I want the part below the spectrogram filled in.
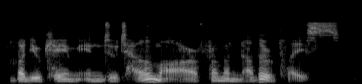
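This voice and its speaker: A man's growling, put-on character voice at a fairly slow pace. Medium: read story. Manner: solemn, commanding.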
